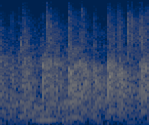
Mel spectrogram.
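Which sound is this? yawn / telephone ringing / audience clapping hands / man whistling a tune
audience clapping hands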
